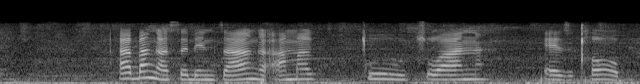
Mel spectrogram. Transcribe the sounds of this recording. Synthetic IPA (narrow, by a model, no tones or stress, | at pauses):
aɓaŋɡʱasɛɓɛnd͡zʱaŋɡʱa̰ʔama | ǀut͡sʼwana | eziǃʰɔːɓa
